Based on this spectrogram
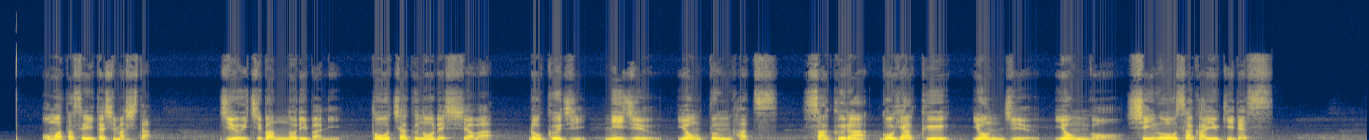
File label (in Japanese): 11番のりば接近放送, 新幹線ホーム; 筑後船小屋; 11番のりば接近放送（さくら544号 新大阪行き）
